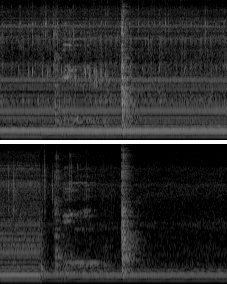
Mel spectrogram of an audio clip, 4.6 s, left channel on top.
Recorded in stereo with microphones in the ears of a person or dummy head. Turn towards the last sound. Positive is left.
turn(degrees=20)  # may be behind; listen again after turning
